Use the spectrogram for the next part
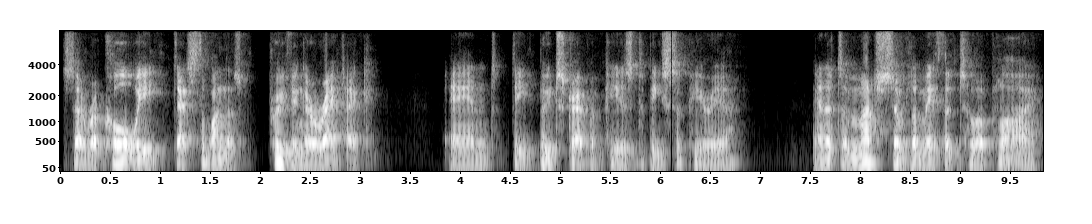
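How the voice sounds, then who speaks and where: A man explaining statistical software methods in a video meeting, measured and explanatory, with frequent fillers. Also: very deep voice, steady tone, rough recording. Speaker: software developer answering committee questions. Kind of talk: technical discussion in a video meeting.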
